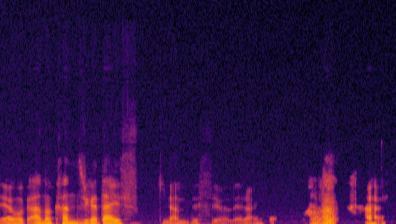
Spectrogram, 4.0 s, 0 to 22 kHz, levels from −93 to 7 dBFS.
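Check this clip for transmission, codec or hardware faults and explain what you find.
Nothing faulty can be heard anywhere in this speech recording. There is nothing further to report.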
